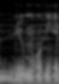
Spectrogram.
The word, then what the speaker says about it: निमोनिया: से पढ़ा जाएगा निमोनिया हो गया यहां पर पीस साइलेंट है ध्यान रखिएगा निमोनिया हो गया तो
